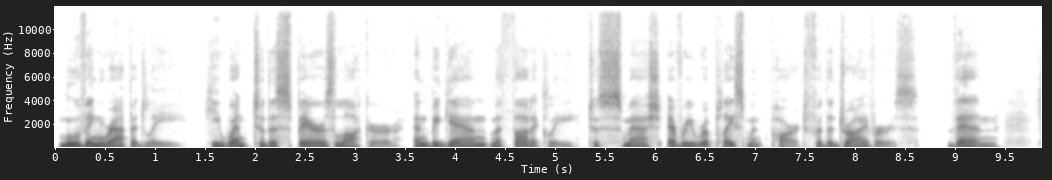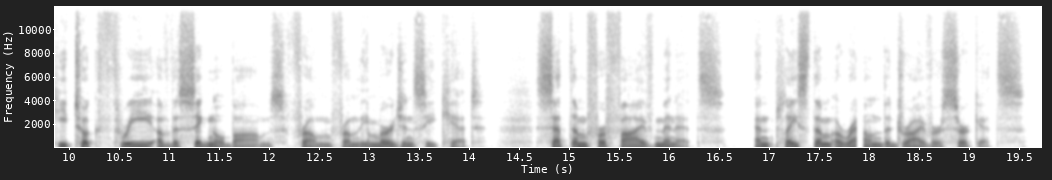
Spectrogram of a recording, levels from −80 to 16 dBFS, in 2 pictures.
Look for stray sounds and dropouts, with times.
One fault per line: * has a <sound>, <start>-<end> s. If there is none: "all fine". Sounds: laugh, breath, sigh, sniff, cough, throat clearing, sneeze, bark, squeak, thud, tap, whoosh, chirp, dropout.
* has a dropout, 17.9-18.0 s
